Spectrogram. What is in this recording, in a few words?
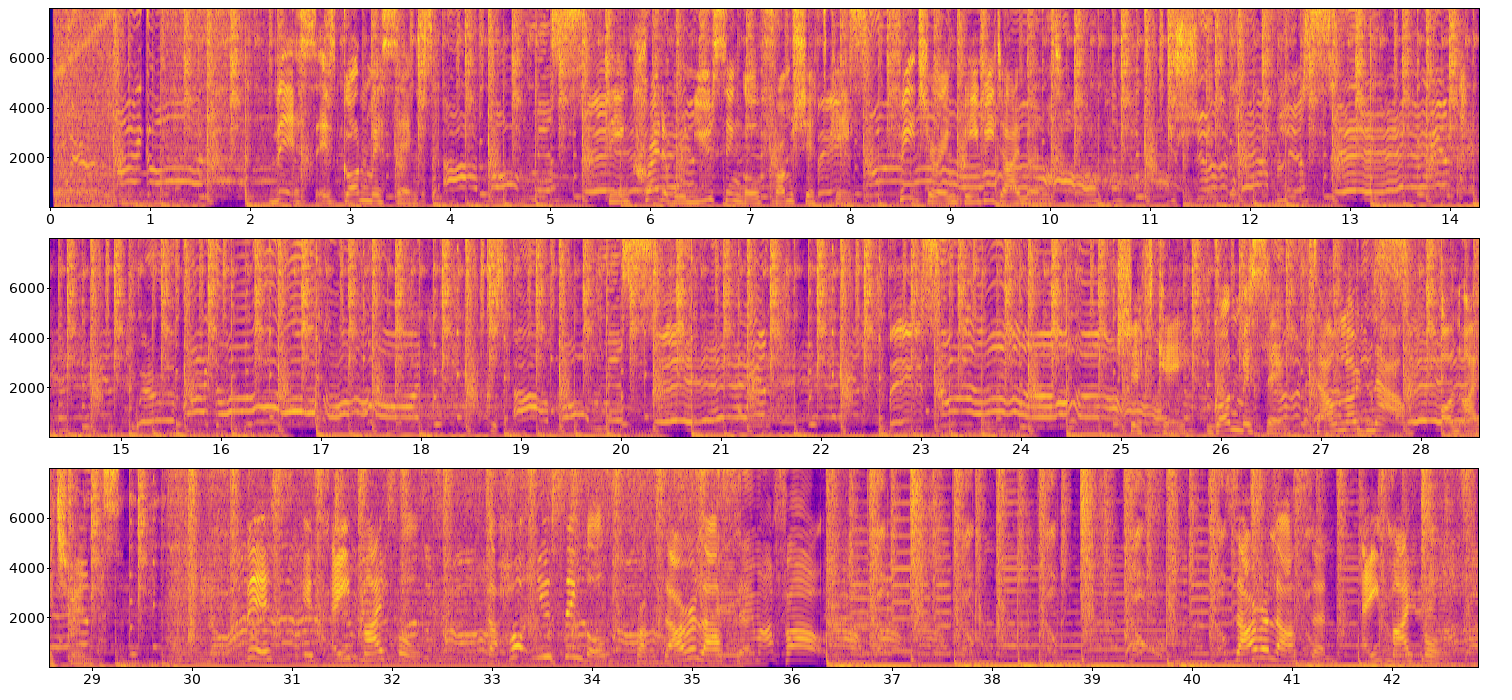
Music Commercials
